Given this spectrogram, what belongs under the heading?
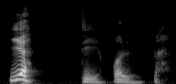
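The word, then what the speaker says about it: يَهْدِ قَلْبَهُ: yukmin Billahi Yahdi qolbah ingat bacanya pendek Yahdi qolbah karena ini jawab wallahu bikulli saaiin Alim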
